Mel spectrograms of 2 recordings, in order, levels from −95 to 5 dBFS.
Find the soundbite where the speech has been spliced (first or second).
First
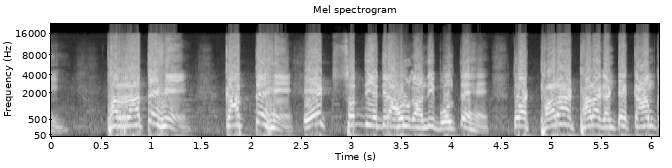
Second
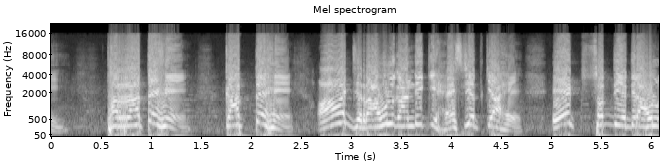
first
